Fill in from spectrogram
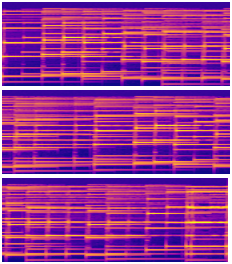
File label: kokiriko bushi Music Box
